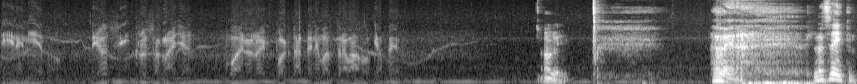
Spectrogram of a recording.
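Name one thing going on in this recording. A young man talks with animation close to a microphone, at times loudly.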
